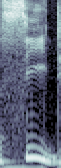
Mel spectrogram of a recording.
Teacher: Estiquem o I. O I é muito importante que se estique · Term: I longo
